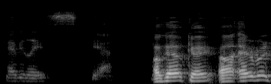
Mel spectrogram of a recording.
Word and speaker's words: nebulaezz: name by the way so it's pronounced like nebulae like neverland is so like nebulae yeah okay okay uh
